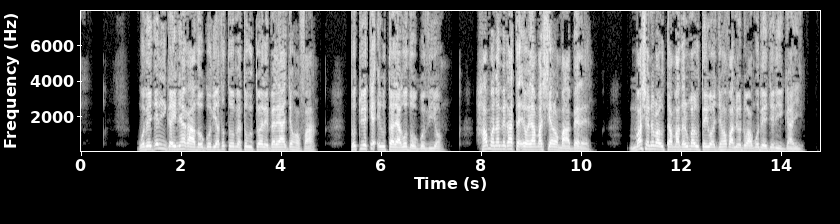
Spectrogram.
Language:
Kikuyu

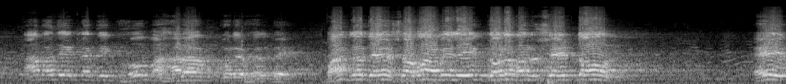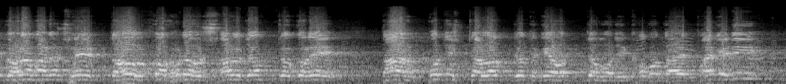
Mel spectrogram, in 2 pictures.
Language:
Arabic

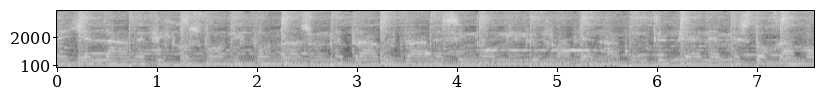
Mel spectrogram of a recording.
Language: Greek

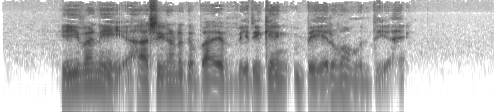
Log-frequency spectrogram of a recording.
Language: Divehi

